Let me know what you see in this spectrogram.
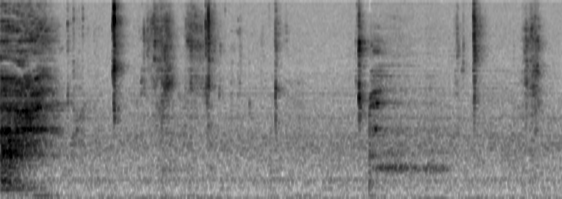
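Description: A person eating a mouthful of rice and pork kimchi stew: quiet chewing with scattered light clicks of a spoon against a plastic container, and a short low hum about four seconds in.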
